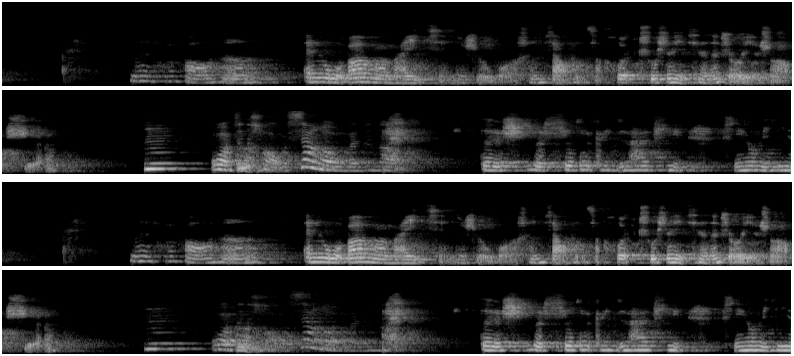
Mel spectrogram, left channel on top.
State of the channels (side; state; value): both; normal; correlation 0.76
